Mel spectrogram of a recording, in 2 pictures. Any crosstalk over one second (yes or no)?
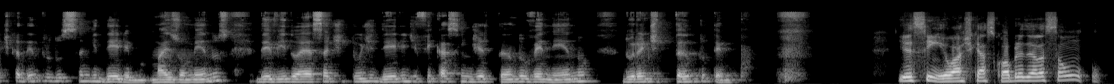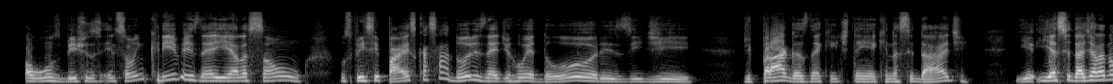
no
